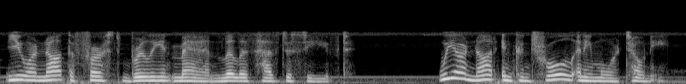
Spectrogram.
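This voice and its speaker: An actor playing a solemn young warrior hero in a video game, speaking in a measured, formal and earnest way. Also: male voice, a little high, close to an everyday voice. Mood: grave warning. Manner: measured, formal, avoids contractions. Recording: thin phone-like game audio, music behind.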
